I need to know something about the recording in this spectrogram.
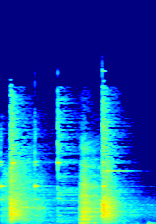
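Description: A run of sharp, metallic-sounding hits, each ringing off briefly. The loudest come early and about a second and a half in, with smaller ones between.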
